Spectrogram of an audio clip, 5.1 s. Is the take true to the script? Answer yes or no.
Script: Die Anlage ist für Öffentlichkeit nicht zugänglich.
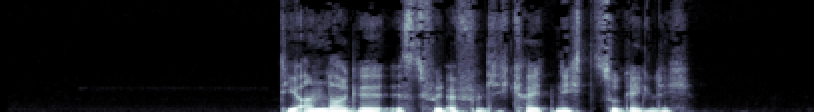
yes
